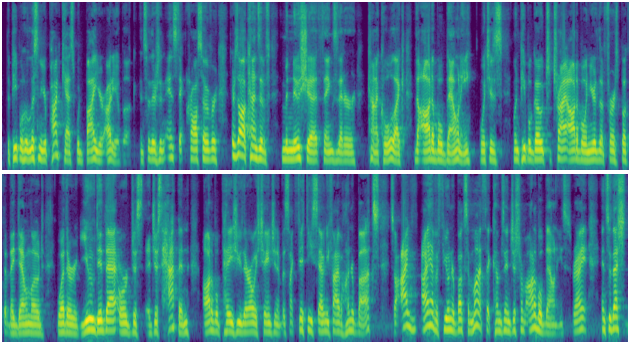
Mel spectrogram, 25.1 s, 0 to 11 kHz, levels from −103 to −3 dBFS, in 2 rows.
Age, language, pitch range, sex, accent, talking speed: 30-49, English, 135-165 Hz, male, American, 220 wpm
